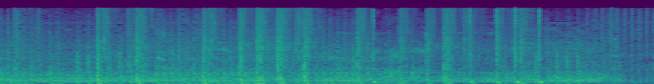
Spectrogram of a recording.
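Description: A suppressed rifle fires a rapid series of shots.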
